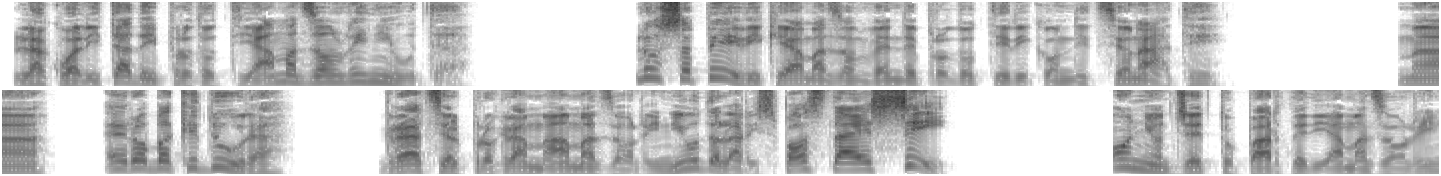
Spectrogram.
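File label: Italian commercial; AMAZON RENEWED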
